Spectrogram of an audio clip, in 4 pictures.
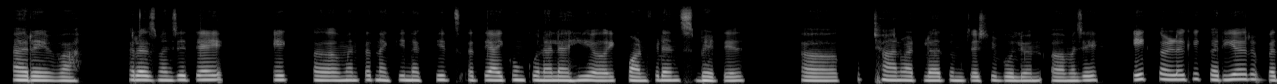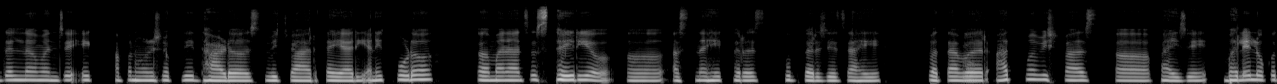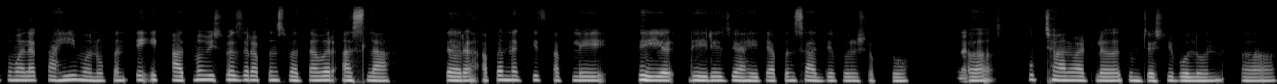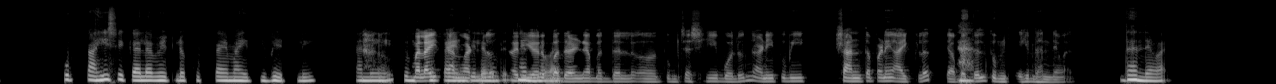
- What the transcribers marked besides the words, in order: in English: "कॉन्फिडन्स"; chuckle; tapping; chuckle
- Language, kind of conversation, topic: Marathi, podcast, करिअर बदलायचं असलेल्या व्यक्तीला तुम्ही काय सल्ला द्याल?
